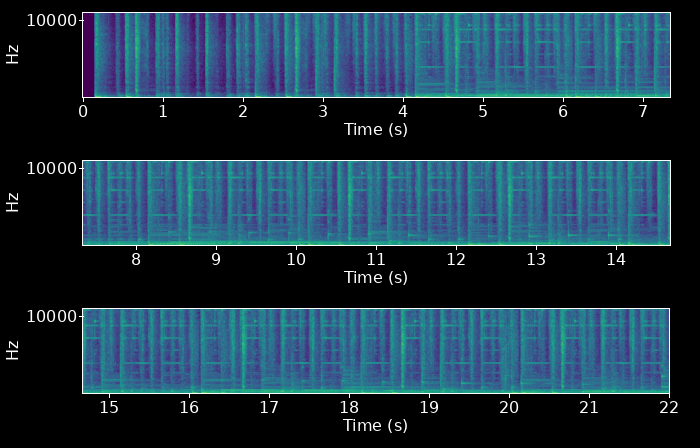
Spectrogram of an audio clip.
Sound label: Bike Riding Fun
